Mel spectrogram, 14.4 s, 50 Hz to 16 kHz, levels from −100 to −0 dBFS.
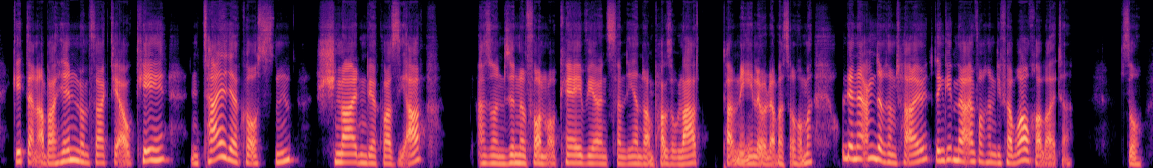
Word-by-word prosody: geht 200 +1 0
dann - - +2
aber 155 - +2
hin 215 +5 +3
und 180 -3 -3
sagt: 170 -1 -2
„Ja, - - +2
okay, 230 +3 +2 0.3
'n 160 +1 -7
Teil 230 +8 +4
der 210 -7 +2
Kosten 185 +7 -3 0.2
schneiden 180 -2 +2
wir 160 -1 0
quasi 155 -3 -2
ab“, - - +1 0.5
also 165 -1 -3
im 155 -1 -2
Sinne 165 0 +1
von: 150 0 +1
„Okay, 165 -1 0
wir 155 0 0
installieren 150 0 -5
da 145 - +2
'n - - -6
paar - - -1
Solarpaneele”, 140 - 0
oder - - -1
was - - -4
auch - - -4
immer, 185 +2 -2 0.4
„und 275 - -2
den 260 -1 +5
anderen 245 -9 +2
Teil, 185 +9 0
den 220 -3 -1
geben 235 0 -1
wir 215 - +4
einfach 200 -2 -1
an 185 -1 -5
die 170 - -5
Verbraucher 210 +7 +3
weiter.” - - -5 0.6
So, - - -5
180 Hz, 185 wpm, -22 LUFS, 160-220 Hz, 0.6 s, den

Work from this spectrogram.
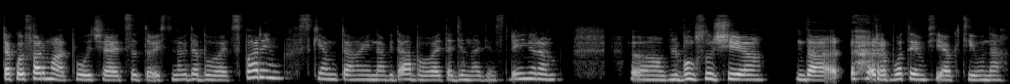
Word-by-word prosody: такой 245 0 +5
формат 250 -5 +3
получается. 220 -1 0
То 220 - -4
есть 210 +2 -6
иногда 225 +1 -2
бывает 205 -2 -3
спарринг 310 +1 +1
с - - -16
кем-то, 230 -3 -3
иногда 215 +2 -1
бывает 205 -1 -2
один 210 +1 -3
на 205 - -7
один 200 0 -9
с 200 - -20
тренером. 245 -1 -1 0.7
Э, 215 -1 -1
в 205 - -7
любом 230 +3 +2
случае 230 -2 +3 0.3
да, 215 -3 +2 0.2
работаем 235 +1 +3
все 215 -1 -1
активно. 210 0 -4
220 Hz, 150 wpm, -23 LUFS, 210-240 Hz, 0.7 s, такой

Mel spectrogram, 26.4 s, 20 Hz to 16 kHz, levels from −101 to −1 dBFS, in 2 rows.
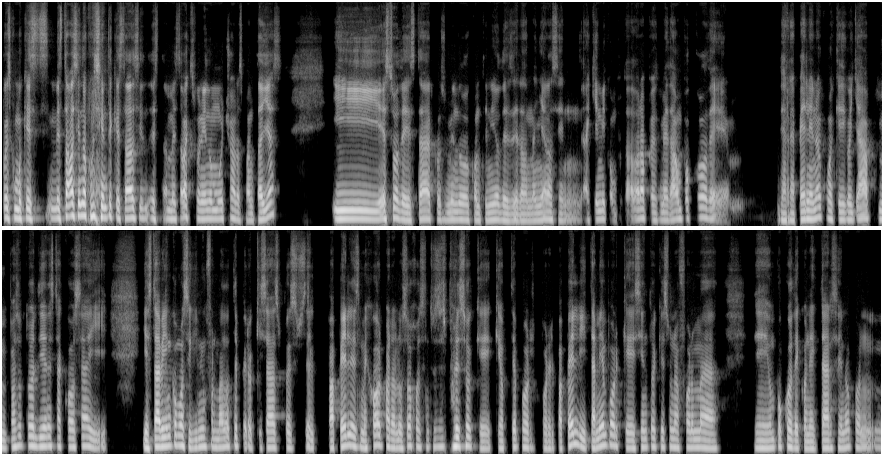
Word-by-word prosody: pues 160 -3 +1
como 150 0 +4
que 155 - +3
s 150 +2 -5
me 155 0 +1
estaba 180 +4 +6
haciendo 195 0 +6
consciente 180 -1 +4
que 155 - -3
estaba 155 +1 +5
hacien 155 0 -3
este, 145 0 -5
me 140 -1 +1
estaba 135 - +1
exponiendo 145 -2 -1
mucho 145 +2 -2
a - - +1
las 125 -3 -5
pantallas 135 - -1 0.7
y 140 -1 +5
eso 155 +2 +1
de 125 -3 +2
estar 70 - -1
consumiendo 125 0 -2
contenido 125 +1 -2
desde 110 -2 -1
las 110 0 -1
mañanas 120 +2 -2
en 115 - -9
aquí 120 - -10
en 135 - -1
mi 140 - -2
computadora, 150 +1 -4
pues 125 -4 -8
me 125 0 -2
da - - -1
un - - -1
poco 160 +2 -3
de, - - -5 0.5
mm, - - -24
de 120 -2 -1
repele, 130 +4 +1
¿no?, 165 +2 0
como 145 -4 -3
que 130 - -5
digo 130 0 -1
ya, 70 - 0
jum, 135 -2 -1
me - - -3
paso 140 +5 -1
todo 160 +1 +2
el 150 - +2
día 150 +1 +3
en 155 - +2
esta 155 -1 -2
cosa 145 +2 0
y 125 -3 -3 0.5
y 130 - +5
está 135 +4 +6
bien 150 +2 +5
como 165 -1 +3
seguir 130 -1 -2
informándote, 145 +1 0
pero - - -4
quizás, 130 +1 -1
pues, 125 -1 -5
el 120 - -1 0.2
papel 145 +7 +3
es 150 -3 +1
mejor 165 +7 +1
para 140 -4 +1
los 125 +3 -1
ojos. 150 -2 -2
Entonces, 145 +2 -5
por 150 0 +4
eso 150 0 +1
que 120 -2 -4
que 125 - -3
opté 125 +3 -3
por 135 -3 -2
por 120 -1 -4
el 120 - -5
papel 160 +11 +1
y 130 - +1
también 140 +7 +3
porque 150 -8 -1
siento 135 +3 -2
que 140 - -4
es 135 - -10
una 135 -2 0
forma, 130 -3 0 0.5
eh, 125 -1 +1
un 130 +1 -1
poco 135 +2 0
de 120 -1 0
conectarse, 125 +2 -1
¿no?, 135 +3 -1
con 135 -2 -4
140 Hz, 225 wpm, -24 LUFS, 125-150 Hz, 0.7 s, estaba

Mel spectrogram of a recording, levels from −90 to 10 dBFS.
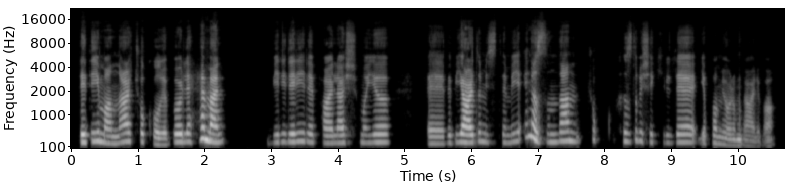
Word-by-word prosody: dediğim 240 +2 +3
anlar 205 +5 +2
çok 240 -3 -6
oluyor, 165 -2 -1
böyle, 235 +1 +3
hemen 240 -3 +7 0.6
birileriyle 235 +3 -4
paylaşmayı, 215 +1 -4 0.6
eee, 190 0 -5
ve 210 0 -10
bir 225 - -14
yardım 225 +2 +6
istemeyi, 225 +1 -12
en 380 +8 -3
azından 255 -2 +1
çok 280 0 -15 0.3
hızlı 255 +2 -9
bir - - -6
şekilde, 220 -1 -5
yapamıyorum 160 -8 -8
galiba. 130 -2 -14
225 Hz, 120 wpm, -23 LUFS, 210-240 Hz, 0.6 s, hemen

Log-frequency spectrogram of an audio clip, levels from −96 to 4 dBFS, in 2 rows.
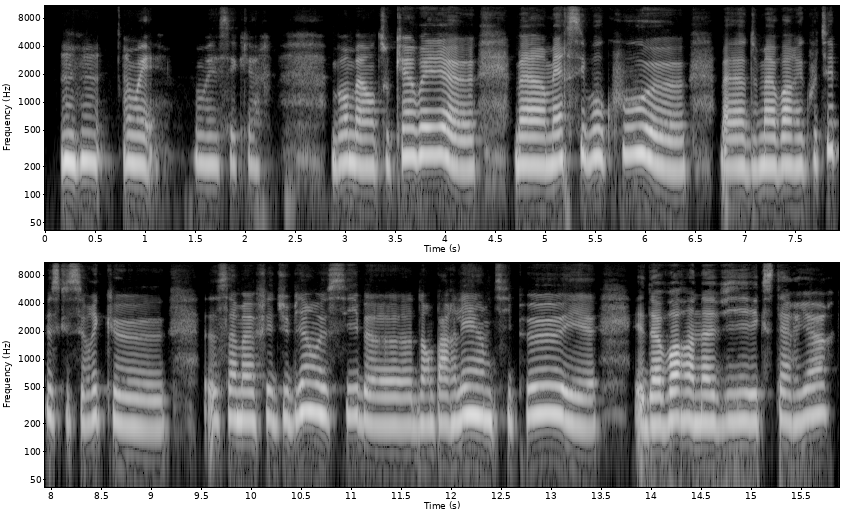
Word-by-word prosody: Mmh 230 +1 +6
mh. 230 +1 +3 0.3
Ouais, 215 -3 -1 0.4
ouais, 215 -1 -2
c'est 215 0 -11
clair. 215 -2 -11 0.7
Bon 215 +2 0
ben, 210 -2 +2
en 200 - -2
tout 210 +1 -8
cas, 260 +6 +2
ouais, 260 -8 +3
heu, - - -5 0.4
ben 210 -1 +4
merci 230 +5 0
beaucoup, 265 +3 +2
heu, 195 -5 +2 0.3
bah 200 0 0
de 195 +1 -6
m'avoir 210 0 +2
écouté. 220 +8 -4
Parce 240 -5 -5
que 230 - -11
c'est 210 0 -7
vrai 220 +2 -3
que, 190 -5 -3 0.4
heu, 225 - -4
ça 225 +1 -3
m'a 220 0 +2
fait 220 +1 -5
du 220 +2 -4
bien 265 +4 +4
aussi 240 +1 -5
de 195 -2 -2
d'en 195 +1 -3
parler 205 +3 +1
un 240 -2 +6
petit 220 0 -10
peu 250 +3 +2
et 190 -4 -1 0.4
et - - -2
d'avoir 195 +4 +4
un 210 -1 +2
avis 210 +1 0
extérieur 220 +4 -2
215 Hz, 170 wpm, -22 LUFS, 200-235 Hz, 0.7 s, Mmh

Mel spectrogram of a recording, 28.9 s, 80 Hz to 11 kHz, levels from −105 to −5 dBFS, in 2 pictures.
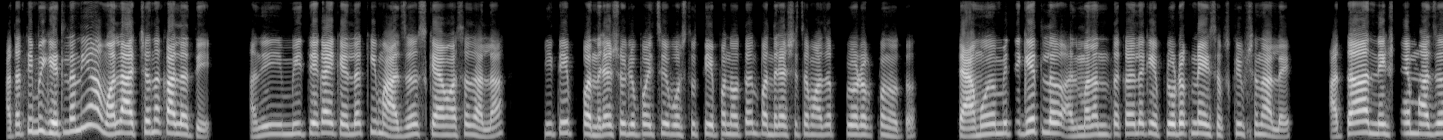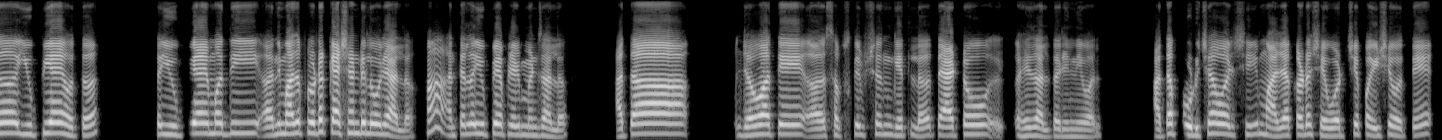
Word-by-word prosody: आता 225 - -1
ते 290 - +1
मी 300 +2 +1
घेतलं 255 +3 +4
नाही 370 +6 0
हा 415 -2 +5
मला 245 -3 +6
अचानक 260 +2 0
आलं 230 -2 +6
ते. 155 - -5 0.4
आणि 205 +7 -5
मी 225 +2 -5
ते 240 - +5
काय 250 +1 +4
केलं, 230 0 0
की 265 - -3
माझं 195 -1 +1
स्कॅम 210 -2 +1
असा 205 +2 -4
झाला, 180 -4 -2 0.4
की 230 - -11
ते 250 - 0
₹1,500 220 +1 -1
वस्तू 215 0 -6
ते 225 - 0
पण 230 -2 -5
होतं 215 +3 -3
आणि 245 - -6
1,500चं 215 -1 -3
माझं 210 0 -3 0.2
प्रॉडक्ट 210 -2 -1
पण 210 -2 -4
होतं 170 -2 -9 0.4
त्यामुळं 190 +5 +4
मी 240 +1 -4
ते - - -5
घेतलं 255 -1 +2
आणि 180 -2 -5
मला 195 +2 +1
नंतर 215 +1 -6
कळलं, 230 +1 0
की 240 - -4
हे - - 0
प्रॉडक्ट 230 +3 +1
नाही 235 -2 +3
सबस्क्रिप्शन 220 +2 -8
आलंय. 165 -6 0 0.4
आता 235 +11 +6
नेक्स्ट 225 -2 0
टाईम 240 0 -1
माझं 235 +2 +2
यू-पी-आय 240 +3 +3
होतं 200 -1 -2 0.6
तर 215 - -2
यू-पी-आयमध्ये 240 +3 0
आणि 195 +2 -2
माझं 230 +1 +4
प्रॉडक्ट 270 +2 +2
कॅश 250 -2 +5
ऑन 245 - +1
डिलिव्हरी 230 -2 +2
आलं 155 -7 0 0.2
हां. - - 0
आणि 195 - -6
त्याला 225 +1 -1
यू-पी-आय 230 0 +1
पेमेंट 205 -2 -3
झालं. 170 -5 -3 0.5
आता 230 +5 +5 0.6
जेव्हा 205 +3 +4
ते 220 -1 +3
अ, 170 -2 -2
सबस्क्रिप्शन 210 +3 -8
घेतलं 190 -2 -5
ते - - 0
ऑटो 195 +3 +3 0.5
हे 185 +1 -5
झालं 180 -4 -2
तर 175 - -4
रिन्यूवल. 165 -1 -9 0.6
आता 230 - +1
पुढच्या 205 +2 -1
वर्षी 215 -1 -3
माझ्याकडं 200 0 0
शेवटचे 185 0 -3
पैसे 195 0 -3
होते 195 +3 -4
220 Hz, 180 wpm, -24 LUFS, 195-235 Hz, 0.6 s, मला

